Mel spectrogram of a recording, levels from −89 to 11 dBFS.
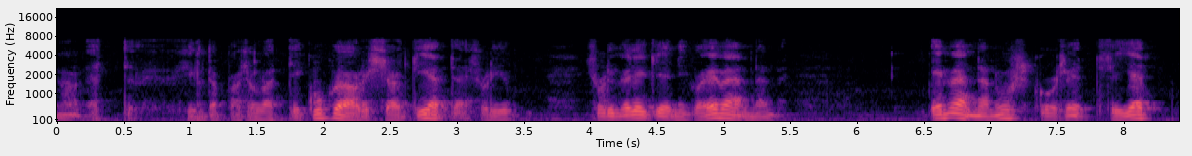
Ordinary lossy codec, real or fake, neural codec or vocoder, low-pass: none; fake; codec, 16 kHz, 4 kbps, FreqCodec, larger model; 7.2 kHz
